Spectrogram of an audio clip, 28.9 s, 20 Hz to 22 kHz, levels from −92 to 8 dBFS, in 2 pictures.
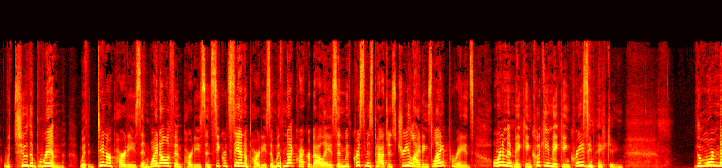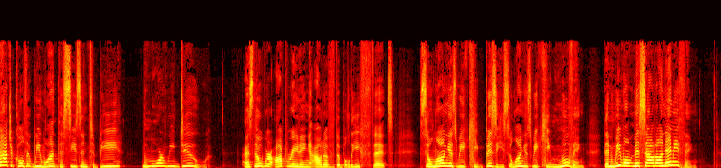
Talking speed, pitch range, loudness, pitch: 155 wpm, 260-360 Hz, -14 LUFS, 300 Hz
